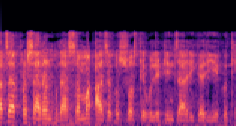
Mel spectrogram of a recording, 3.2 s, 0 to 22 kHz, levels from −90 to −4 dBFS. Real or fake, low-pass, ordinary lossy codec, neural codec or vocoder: fake; none; none; codec, 16 kHz, 16 kbps, FreqCodec, smaller model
